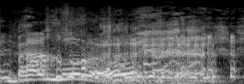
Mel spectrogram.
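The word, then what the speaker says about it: Balmoral: with the Royals at Bal moral okay oh my God I can't even say it I should have practiced this B moral that is how you have to pronounce it when you're announce moral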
